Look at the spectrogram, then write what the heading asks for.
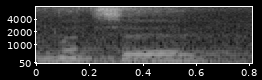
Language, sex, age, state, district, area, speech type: Bodo, male, 30-45, Assam, Chirang, urban, spontaneous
